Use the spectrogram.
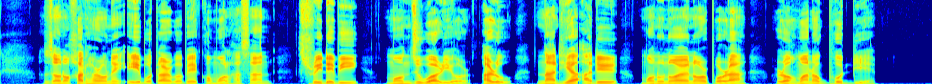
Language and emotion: Assamese, neutral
